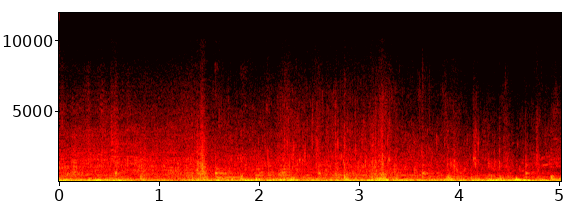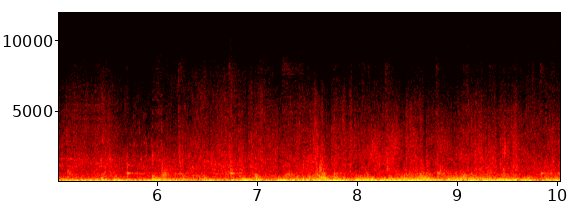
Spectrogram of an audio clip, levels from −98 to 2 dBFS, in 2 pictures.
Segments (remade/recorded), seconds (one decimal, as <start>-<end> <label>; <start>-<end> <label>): 0.0-1.5 remade; 1.5-10.0 recorded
